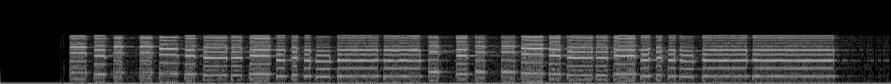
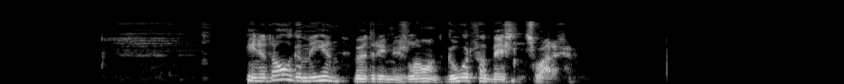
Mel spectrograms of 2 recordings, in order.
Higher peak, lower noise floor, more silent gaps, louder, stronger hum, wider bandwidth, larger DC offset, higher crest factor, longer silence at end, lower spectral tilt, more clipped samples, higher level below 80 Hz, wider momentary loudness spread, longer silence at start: second, -12 dBFS vs -2 dBFS; about the same, under -90 dBFS vs under -90 dBFS; neither; second, -23 LUFS vs -15 LUFS; neither; second, 4 kHz vs 8 kHz; first, 1% vs under 0.1%; about the same, 14 dB vs 18 dB; second, 0 s vs 2.75 s; second, 1.5 dB/octave vs -5.5 dB/octave; neither; first, -52 dBFS vs -58 dBFS; about the same, 5 LU vs 5 LU; second, 0.6 s vs 2.45 s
